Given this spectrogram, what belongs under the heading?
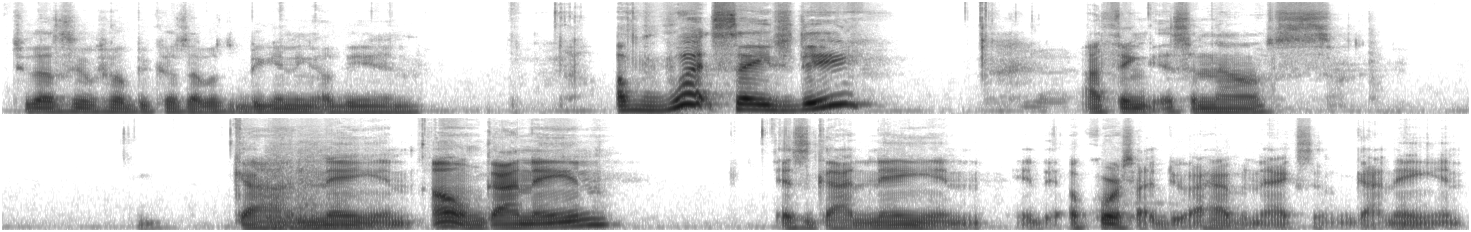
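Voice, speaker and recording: Man, very deep voice, casual streamer chat, laid-back, laughs a lot, dry close sound. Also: very animated, a little slow, vocal fry, pauses often, no room sound. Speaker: livestream host reading chat.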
